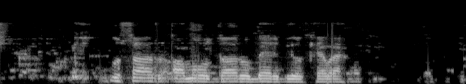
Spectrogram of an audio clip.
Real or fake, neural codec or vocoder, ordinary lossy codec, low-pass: fake; vocoder, 44.1 kHz, 128 mel bands every 512 samples, BigVGAN v2; AAC, 48 kbps; 7.2 kHz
